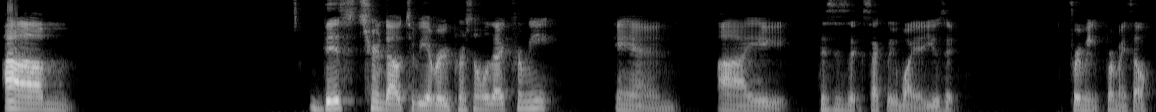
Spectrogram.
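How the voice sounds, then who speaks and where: A woman's voice: a bass voice, steady tone, takes it slowly, vocal fry, pauses often, fairly bright tone. A woman giving a casual video review, talking hesitantly with many fillers and restarts as she loses her voice. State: losing her voice. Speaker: tarot deck reviewer.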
